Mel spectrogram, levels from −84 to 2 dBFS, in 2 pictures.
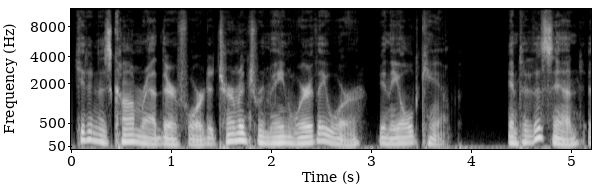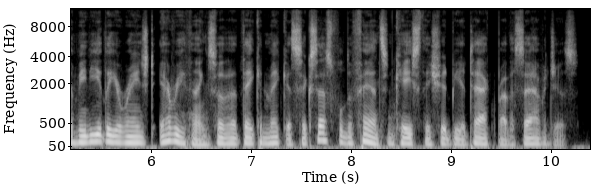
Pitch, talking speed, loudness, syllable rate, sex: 100 Hz, 225 wpm, -18 LUFS, 7.0 syllables/s, male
